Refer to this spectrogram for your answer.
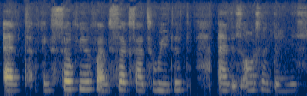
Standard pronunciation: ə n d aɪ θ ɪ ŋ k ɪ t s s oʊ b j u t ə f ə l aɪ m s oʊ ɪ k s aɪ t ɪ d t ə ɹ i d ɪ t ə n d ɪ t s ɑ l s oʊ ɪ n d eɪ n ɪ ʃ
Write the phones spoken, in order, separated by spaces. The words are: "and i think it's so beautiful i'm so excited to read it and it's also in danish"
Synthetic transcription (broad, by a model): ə n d aɪ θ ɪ ŋ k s s oʊ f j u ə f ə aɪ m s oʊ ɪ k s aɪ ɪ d t ə w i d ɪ t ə n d ɪ t s ɑ l s oʊ ɪ n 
